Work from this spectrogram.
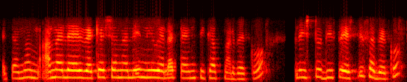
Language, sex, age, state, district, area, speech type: Kannada, female, 30-45, Karnataka, Hassan, urban, conversation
